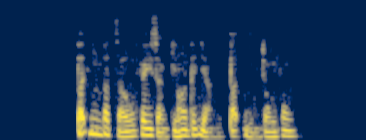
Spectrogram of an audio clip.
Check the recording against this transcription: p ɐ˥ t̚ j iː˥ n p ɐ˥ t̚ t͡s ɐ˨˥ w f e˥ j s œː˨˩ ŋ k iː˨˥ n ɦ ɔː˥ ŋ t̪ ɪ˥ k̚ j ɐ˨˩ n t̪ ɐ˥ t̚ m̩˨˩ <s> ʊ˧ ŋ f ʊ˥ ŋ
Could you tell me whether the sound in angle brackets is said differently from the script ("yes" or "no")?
yes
